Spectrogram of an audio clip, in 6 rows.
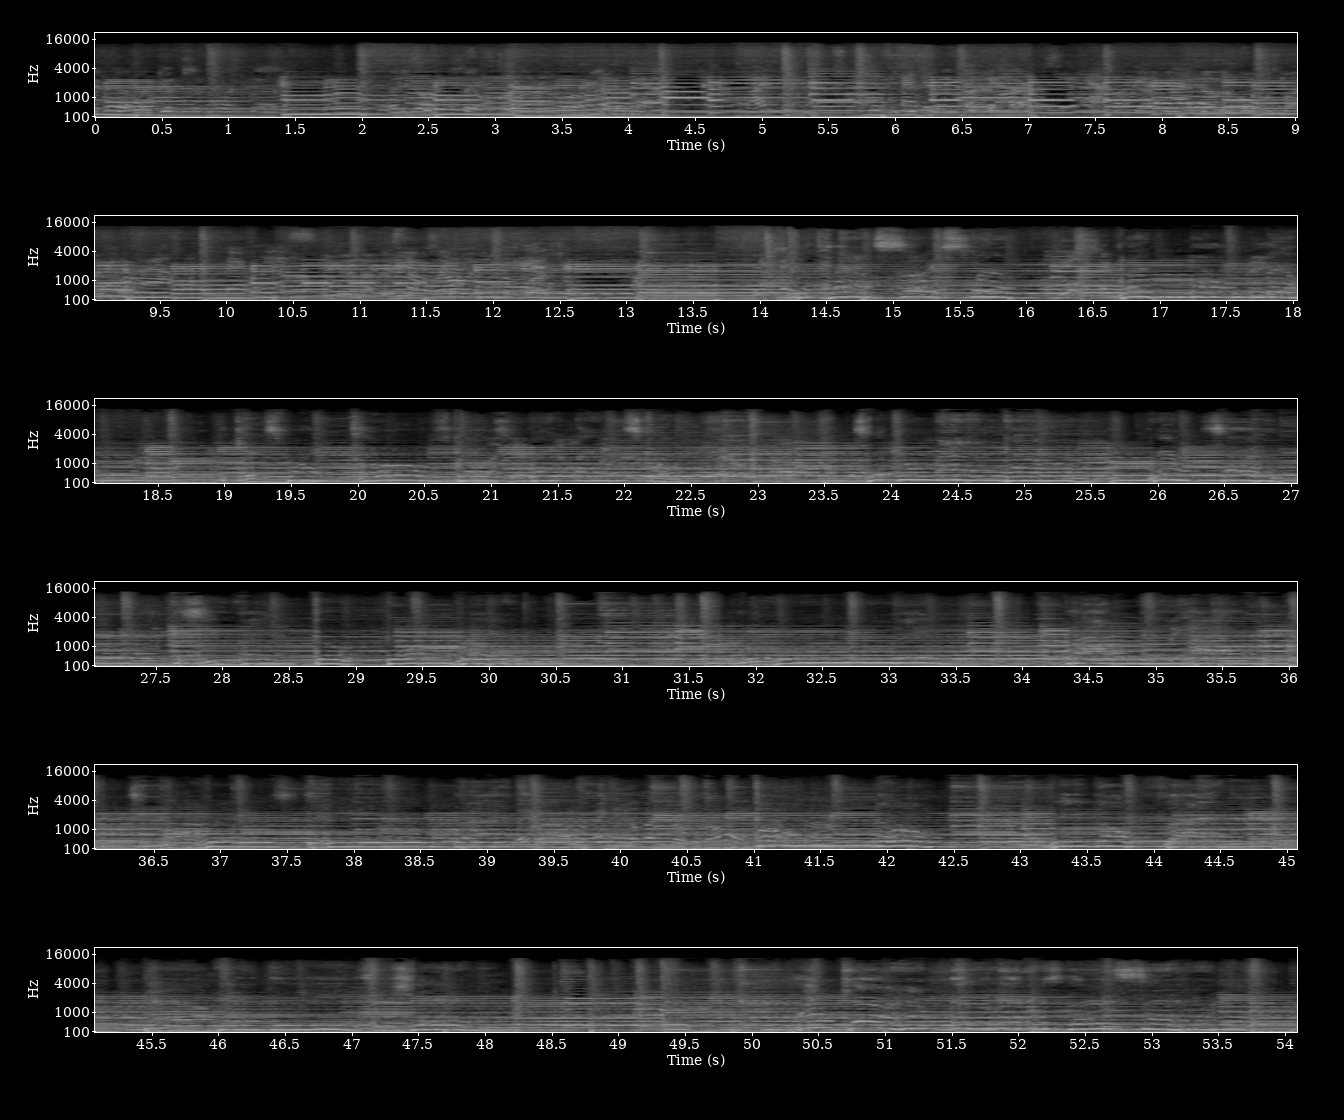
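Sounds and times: electric guitar playing: 0.0s - 54.0s
strummed acoustic guitar: 0.0s - 54.0s.

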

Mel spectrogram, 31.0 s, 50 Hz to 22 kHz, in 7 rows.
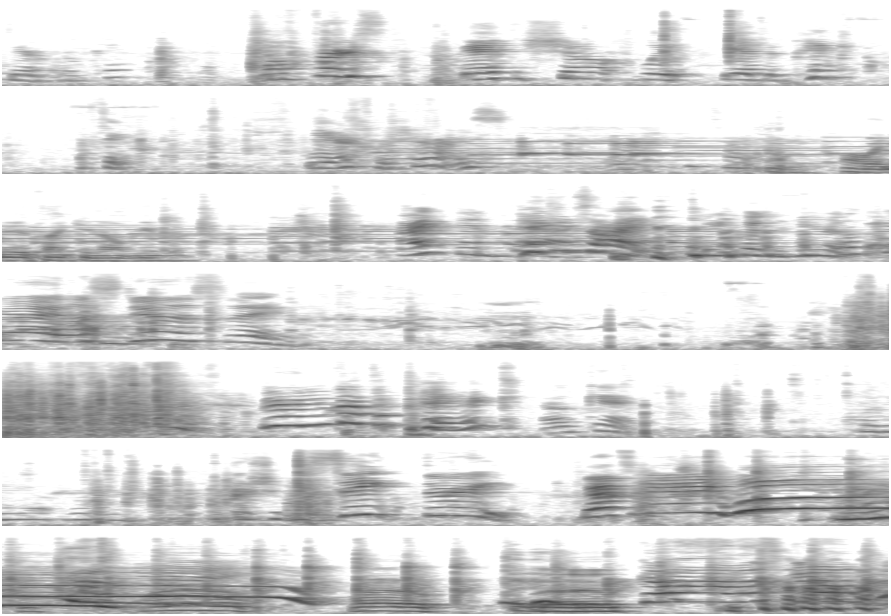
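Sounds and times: girls talking and exclaiming: 10.8s - 15.0s, 19.0s - 21.0s, 23.3s - 28.2s, 29.2s - 31.0s
rustling noise: 17.4s - 19.0s.

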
